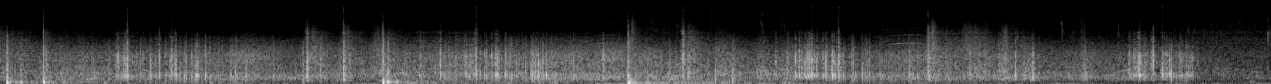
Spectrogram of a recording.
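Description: Aerial firework shells bursting: deep booms a few seconds apart, near the start, about 4 s in and about 6 s in, amid a steady run of sharp pops and crackling. The noise thins out near the end.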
